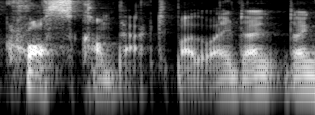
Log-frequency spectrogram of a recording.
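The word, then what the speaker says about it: X-Compact: They also revealed the Vision X compact, but it's supposed to be pronounced cross compact, by the way.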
